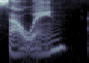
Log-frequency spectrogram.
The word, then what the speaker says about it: Samhain: Do you know that Samhain is pronounced Samhain? – I do now. – Yep. It's because it's Irish and they can't spell anything how you say it.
